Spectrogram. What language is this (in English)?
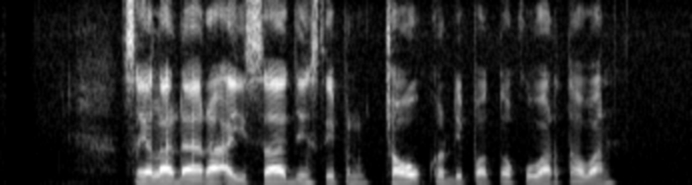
Sundanese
